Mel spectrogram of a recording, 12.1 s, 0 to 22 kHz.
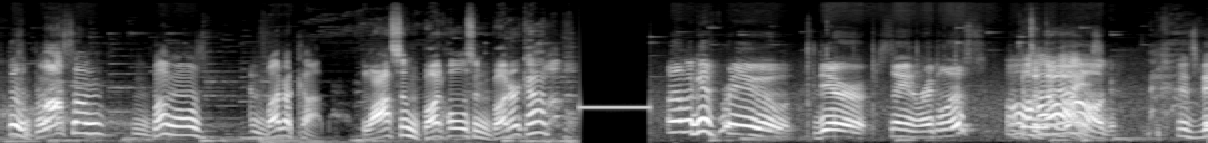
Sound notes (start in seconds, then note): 5.8 scene beep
